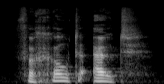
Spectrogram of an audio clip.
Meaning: inflection of uitvergroten: 1. singular past indicative 2. singular past subjunctive
- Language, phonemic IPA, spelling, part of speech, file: Dutch, /vərˌɣroːtə ˈœy̯t/, vergrootte uit, verb, Nl-vergrootte uit.ogg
